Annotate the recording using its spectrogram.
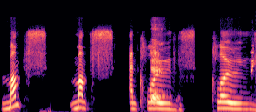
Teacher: you've got the th and immediately you've got the s straight after so your tongue has to do a lot of work to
